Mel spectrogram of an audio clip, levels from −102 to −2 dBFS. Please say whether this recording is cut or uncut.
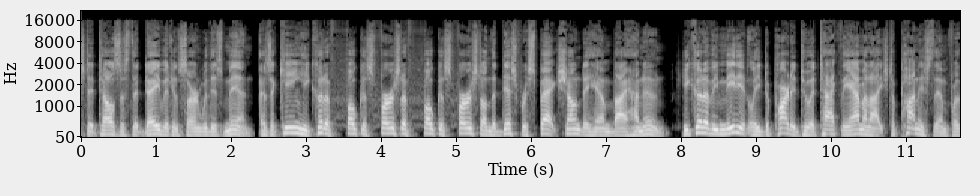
cut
